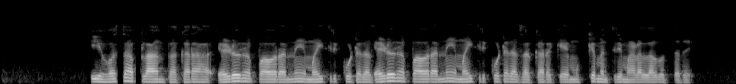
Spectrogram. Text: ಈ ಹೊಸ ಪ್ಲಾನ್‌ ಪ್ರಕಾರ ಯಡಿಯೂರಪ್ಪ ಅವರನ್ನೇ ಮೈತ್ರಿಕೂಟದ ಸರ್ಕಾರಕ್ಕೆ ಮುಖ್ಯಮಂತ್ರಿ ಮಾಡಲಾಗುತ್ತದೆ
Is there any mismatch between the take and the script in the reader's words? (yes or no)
yes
